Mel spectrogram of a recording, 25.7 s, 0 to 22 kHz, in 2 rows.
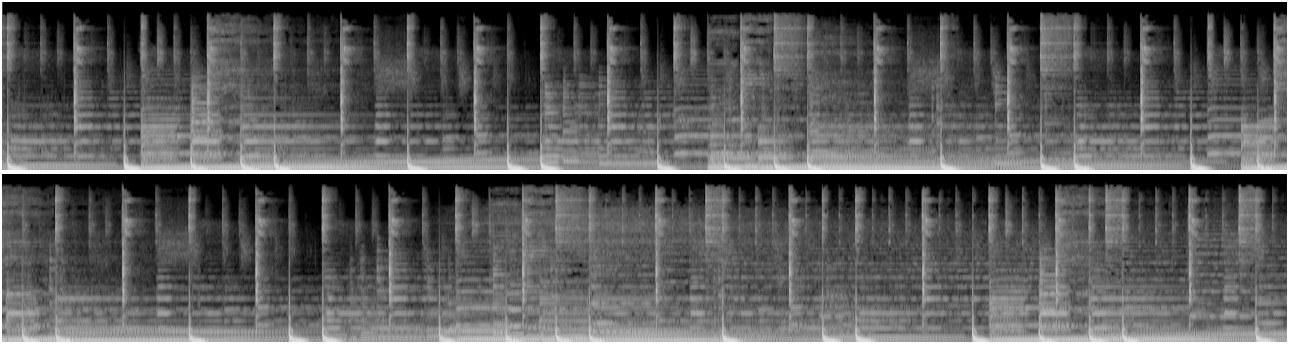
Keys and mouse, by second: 1.4 shift+d, 7.1 Tab, 8.8-9.6 drag, 9.6-11.2 middle drag, 11.2 click, 13.1-14.0 drag, 14.0-15.2 middle drag, 15.2 click, 16.1-18.1 middle drag, 18.1 g, 22.3 ctrl+z, 22.6-25.7 ctrl+z.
